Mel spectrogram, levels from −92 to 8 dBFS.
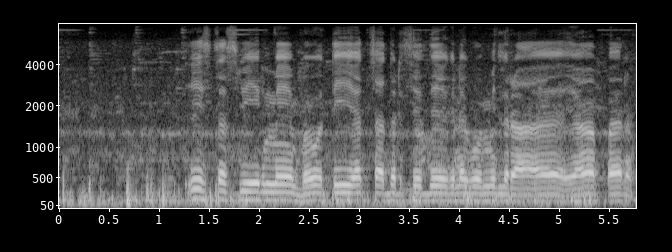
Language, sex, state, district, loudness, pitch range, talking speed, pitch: Hindi, male, Rajasthan, Bikaner, -15 LUFS, 110-125 Hz, 145 wpm, 120 Hz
